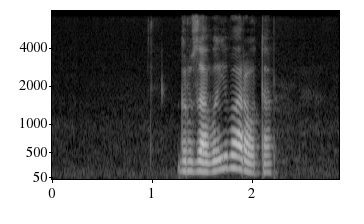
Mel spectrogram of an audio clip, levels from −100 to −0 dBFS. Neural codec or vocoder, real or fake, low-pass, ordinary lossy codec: autoencoder, 48 kHz, 128 numbers a frame, DAC-VAE, trained on Japanese speech; fake; 7.2 kHz; none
